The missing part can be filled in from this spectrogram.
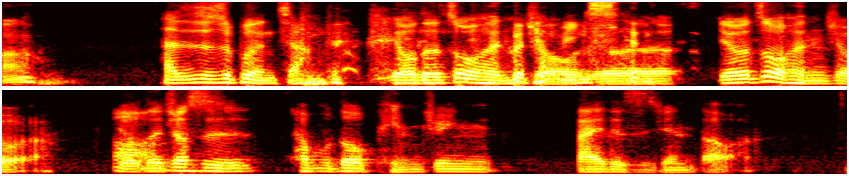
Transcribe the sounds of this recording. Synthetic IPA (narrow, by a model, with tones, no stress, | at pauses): xa˧˥ɪ˥˩t͡sʂ̬ɻ̩˥˩pu˥˩nə˧˦nt͡ɕjɑ˨˩ŋd̪ə˦jo˨˩ʊd̪ə˦t͡swɔ˥˩xə˧˦nt͡ɕjo˨˦˧jo˨˩ʊd̪ə˦jo˨˩ʊd̪ə˧t͡swɔ˥˩xə˧˦nt͡ɕjo˨˩ʊla̰˨˩ | jo˨˩ʊd̪ə˦t͡ɕjo˥˧ʊʂ̬ɻ̩˥˩ʈ͡ʂʰa˥pu˧t̪̬woɔ˥pʰi˧˥ŋt͡ɕy˥˧n | t̪a˥ɪd̪ə˨˩ʂɻ̩˧˥t͡ɕjɛ˥˦nt̪ɑ̰˥˩ʊlə˨˩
